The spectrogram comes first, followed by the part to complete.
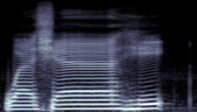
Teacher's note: H yang pertama udah bagus nafas dan suaranya jelas. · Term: H besar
